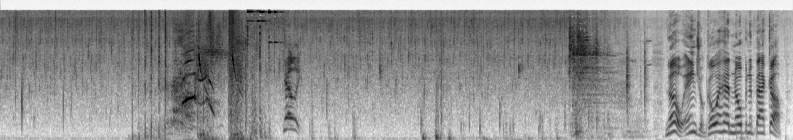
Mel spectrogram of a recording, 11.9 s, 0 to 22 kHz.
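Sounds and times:
raindrops tapping against a surface: 0.0 - 2.5, 3.9 - 8.6
rain pattering outside: 0.0 - 2.9, 3.7 - 8.6, 9.7 - 11.8
speech: 4.2 - 4.6, 10.0 - 11.8.

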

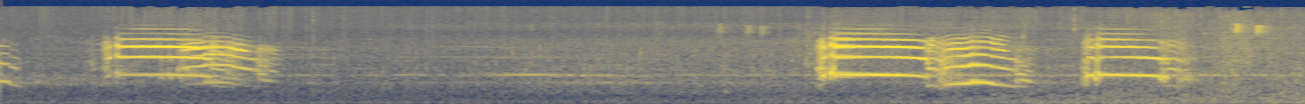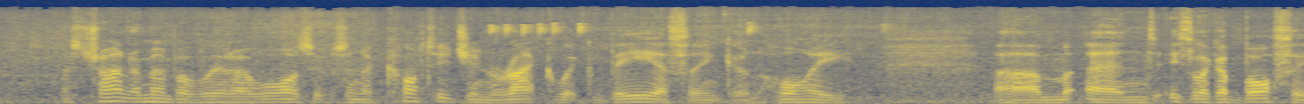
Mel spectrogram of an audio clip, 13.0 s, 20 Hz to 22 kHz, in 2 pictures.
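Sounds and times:
cranes trumpeting: 0.0 - 8.1
steady hiss: 0.0 - 13.0
speech: 7.0 - 10.9, 11.5 - 13.0.

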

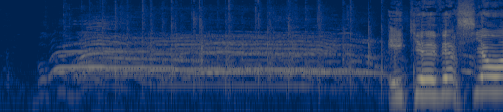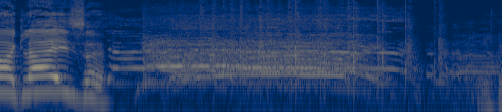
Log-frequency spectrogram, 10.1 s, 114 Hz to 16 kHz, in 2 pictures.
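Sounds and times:
audience cheering and whooping: 0.4 - 3.9, 6.1 - 10.0
audience applauding: 0.5 - 4.4, 6.4 - 10.0
speech: 3.9 - 6.2.

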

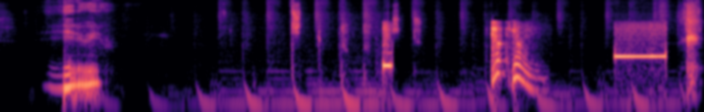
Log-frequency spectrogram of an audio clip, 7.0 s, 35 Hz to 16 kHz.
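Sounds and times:
speech: 0.5 - 1.1, 5.2 - 5.6
answering machine long steady beep: 6.2 - 6.7.

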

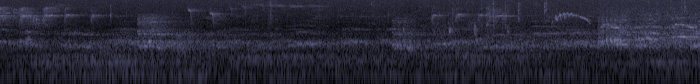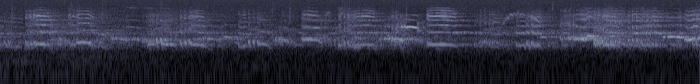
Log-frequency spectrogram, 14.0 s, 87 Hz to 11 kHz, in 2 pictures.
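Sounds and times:
wild flock of common cranes trumpeting at migration stopover in eastern France: 6.0 - 13.9.

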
